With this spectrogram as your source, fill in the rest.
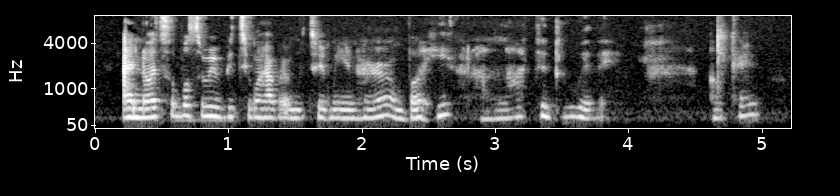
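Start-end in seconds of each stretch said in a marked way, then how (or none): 2.3-3.9 whispered, much softer, secretive aside. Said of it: "hushed aside to viewers".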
